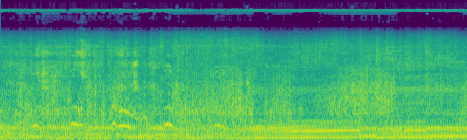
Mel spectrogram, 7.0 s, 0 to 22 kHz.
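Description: A Honda CRF 110 dirt bike engine drones loud and close during a game of tag, its pitch rising and shifting as the rider struggles to change gears, with a voice breaking in over the motor.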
